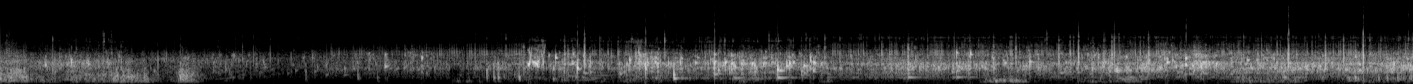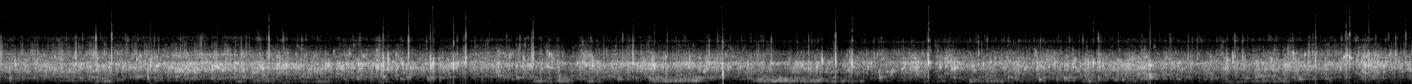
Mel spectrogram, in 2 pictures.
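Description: Underwater sound through a camera's waterproof housing on a coral reef. Surface splashing at the very start, then a steady hiss with a faint steady whine, scattered sharp clicks and low gurgles every second or two.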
